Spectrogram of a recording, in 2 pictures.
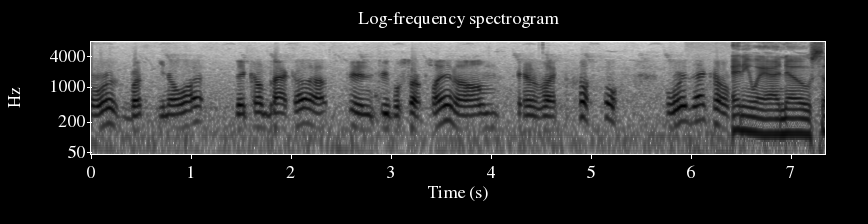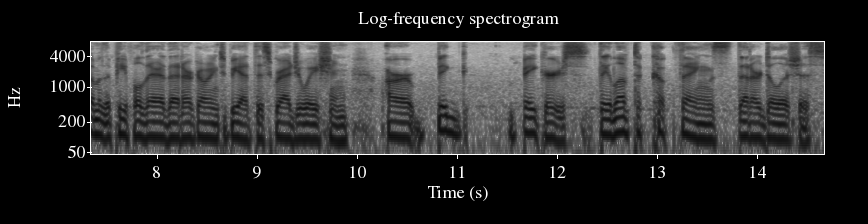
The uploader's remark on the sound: podcasts live from Café Anyway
